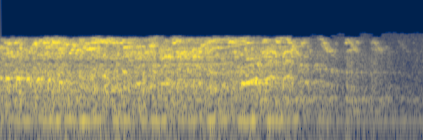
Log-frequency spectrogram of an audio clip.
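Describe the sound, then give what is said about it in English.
A dense flock of birds squawks and shrieks together, a loud, continuous harsh chorus that thins out and fades over the last second. “The birds.”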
